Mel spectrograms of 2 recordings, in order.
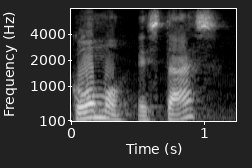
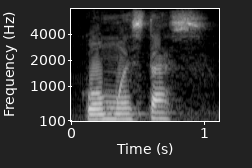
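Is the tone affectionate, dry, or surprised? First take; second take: surprised; dry. First: It sounds surprised and full of admiration. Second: It sounds flat, indifferent and dry. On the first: The speaker is amazed by the listener. "como una expresión admirativa, ¿no? De sorpresa, de admiración" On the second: The speaker does not really care. "En una forma un poco indiferente o seca"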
